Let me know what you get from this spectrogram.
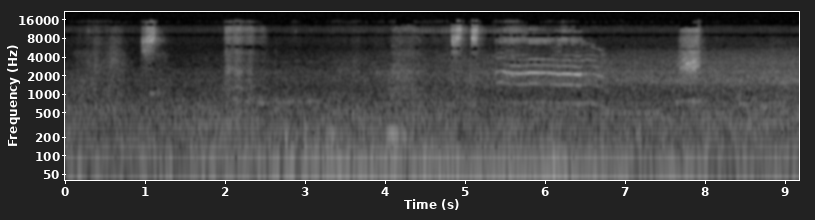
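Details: A hungry blind stray cat living on the street waits to be fed. It gives a single thin, level meow late in the recording, mostly buried under constant low-pitched street rumble and scattered short knocks.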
